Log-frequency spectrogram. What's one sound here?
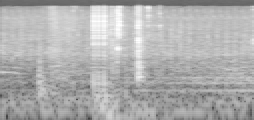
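A rifle clicks and rattles as it is swapped for another.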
